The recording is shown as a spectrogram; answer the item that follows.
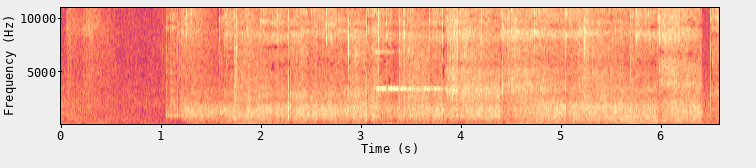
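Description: Table tennis balls clicking on bats and tables in rallies at several tables at once, many quick sharp knocks in an irregular patter. A brief high squeak comes about three seconds in.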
